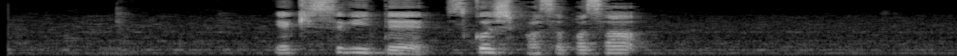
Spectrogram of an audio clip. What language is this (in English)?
Japanese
